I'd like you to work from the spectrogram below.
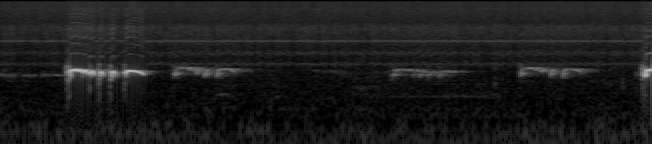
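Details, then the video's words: Melodious zebra dove song: one loud stuttering coo phrase ending in a held note, then three softer, smooth coos at intervals, with another loud phrase just beginning. "Perkutut gacor suara merdu"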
